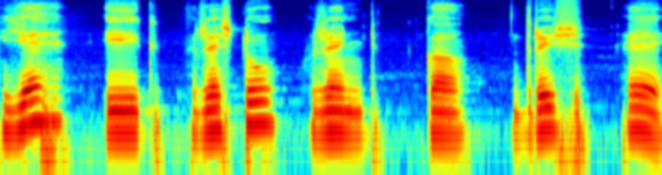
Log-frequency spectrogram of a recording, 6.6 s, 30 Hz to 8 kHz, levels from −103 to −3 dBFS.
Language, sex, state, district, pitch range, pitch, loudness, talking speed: Hindi, male, Madhya Pradesh, Bhopal, 110-130 Hz, 115 Hz, -15 LUFS, 55 wpm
